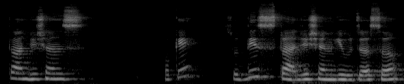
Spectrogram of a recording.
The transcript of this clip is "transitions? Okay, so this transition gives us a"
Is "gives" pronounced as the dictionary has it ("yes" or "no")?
no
